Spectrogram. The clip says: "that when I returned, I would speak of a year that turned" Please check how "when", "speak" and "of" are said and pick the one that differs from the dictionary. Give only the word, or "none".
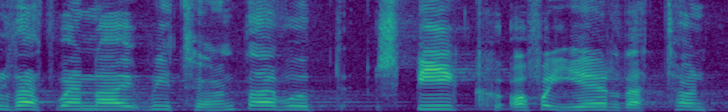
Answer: of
